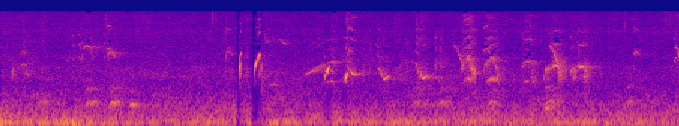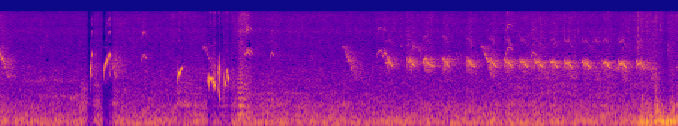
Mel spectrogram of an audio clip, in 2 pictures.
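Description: Red-whiskered bulbul and its nestlings at the nest: short, sharp chirps scattered through, then a rapid run of about five high notes a second lasting over three seconds near the end, over a steady low rumble.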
